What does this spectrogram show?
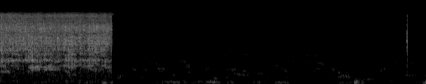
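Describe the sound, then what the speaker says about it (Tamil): Brinjal pieces sauté in oil, a loud, close hiss of frying for about a second that cuts off abruptly, followed by near quiet with faint low knocks and a brief click. "எண்ணெயிலே கத்திரிக்காய் வேகிற அளவுக்கு நல்லா புரட்டி விட்டுக்கலாம்"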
